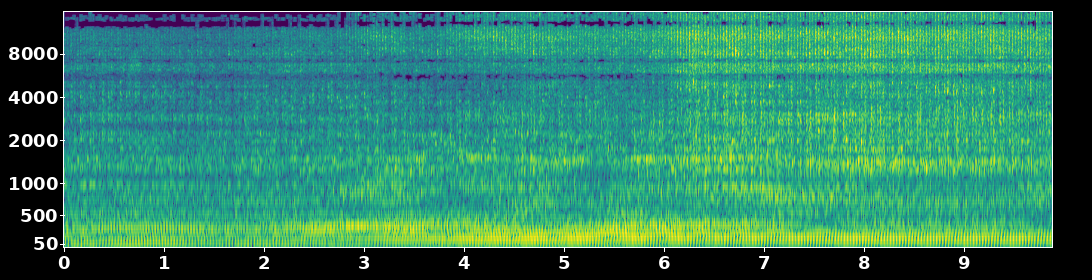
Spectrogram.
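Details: Loud, raspy diesel idle on a digger with sharp, even puffing about three per second, racier than stock.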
